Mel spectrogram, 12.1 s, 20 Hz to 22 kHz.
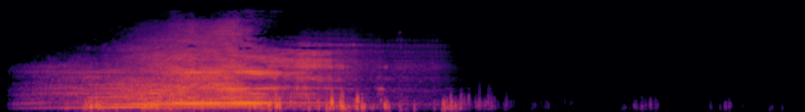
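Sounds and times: van driving past: 0.2 - 6.8.

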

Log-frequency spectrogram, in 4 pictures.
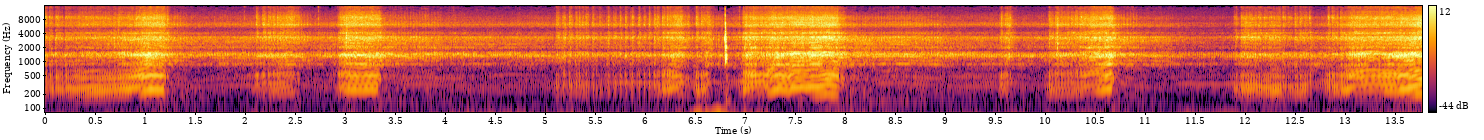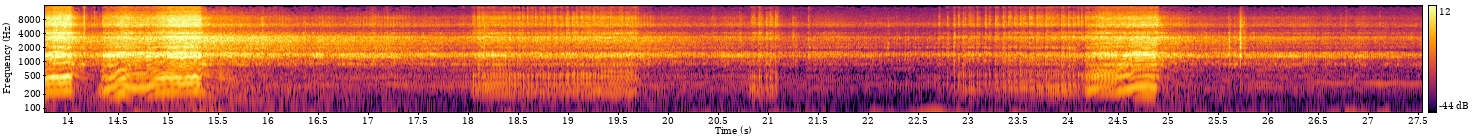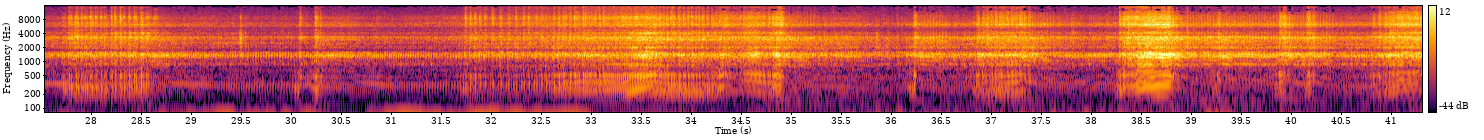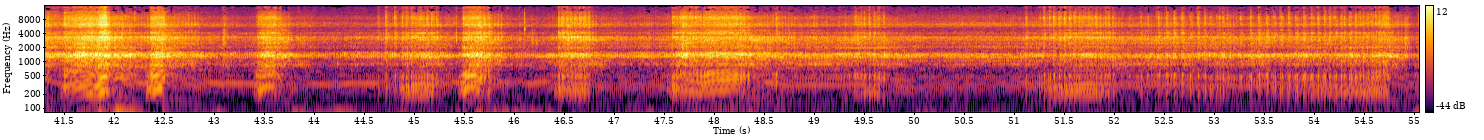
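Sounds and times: dirt bike engine revving: 0.0 - 55.0.

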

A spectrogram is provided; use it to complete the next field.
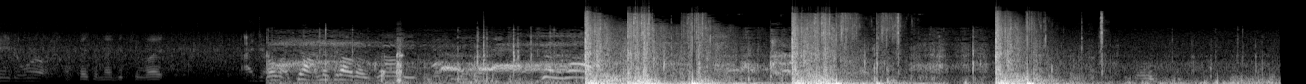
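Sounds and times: gunfire volleys: 5.8 - 9.1, 10.0 - 11.0.

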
